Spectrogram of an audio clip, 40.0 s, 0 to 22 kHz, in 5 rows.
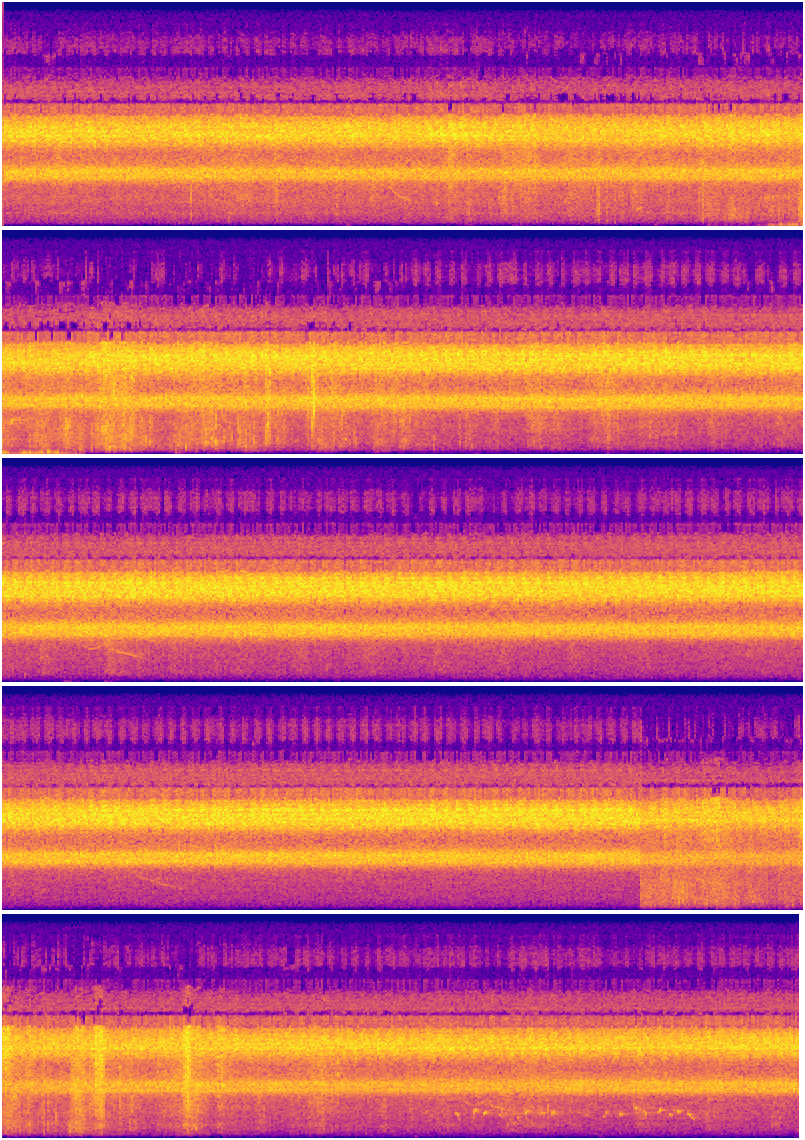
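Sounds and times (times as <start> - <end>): insects buzzing shrilly: 0.0 - 18.3, 30.4 - 40.0
faint rustling in leaf litter: 30.4 - 37.3.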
